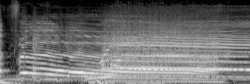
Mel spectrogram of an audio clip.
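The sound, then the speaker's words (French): Wild cheering from a live evening show audience: loud sustained shouts and whoops with ringing, siren-like tones that hold steady for the whole clip. “et c'est un public en délire qu'on a ce soir. On est très heureux de vous avoir.”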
